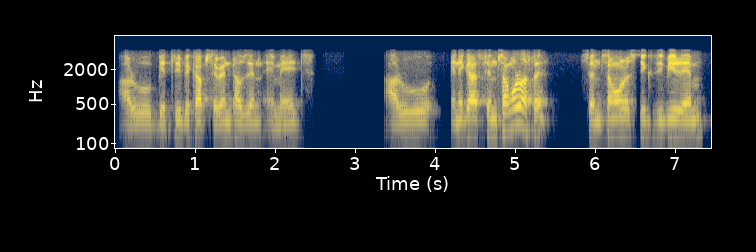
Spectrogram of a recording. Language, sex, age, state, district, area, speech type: Assamese, male, 30-45, Assam, Sonitpur, rural, conversation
